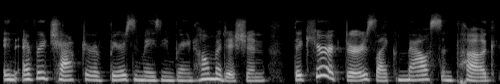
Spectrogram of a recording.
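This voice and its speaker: A woman reads and explains a children's book to young listeners. Her voice sits at an average pitch, and she lays out each point in simple, clear terms. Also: normal speed, no echo. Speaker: presenter, author reading own book. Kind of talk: children's read-aloud with explanations.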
